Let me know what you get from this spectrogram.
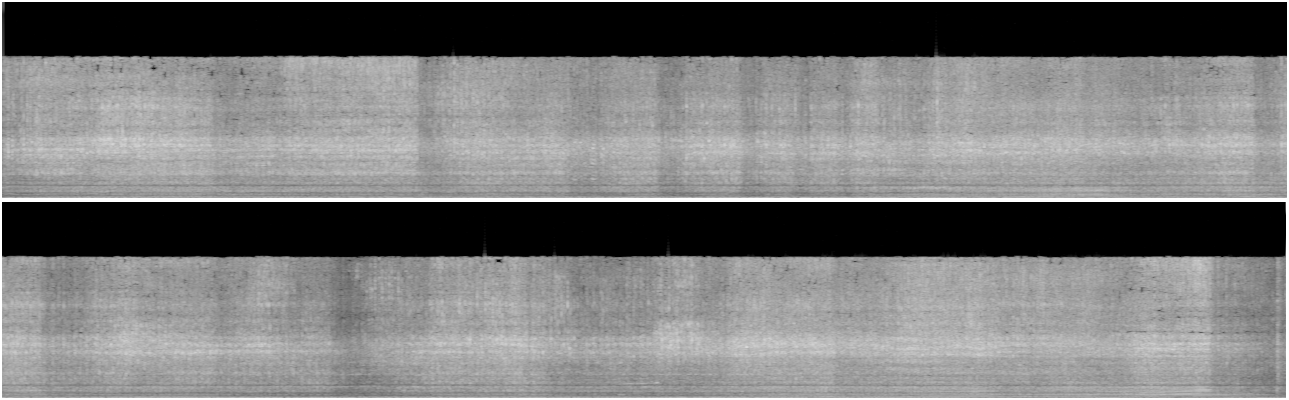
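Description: Demolition derby cars' engines running and revving hard, several at once, their pitch rising and falling again and again over a steady low rumble.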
